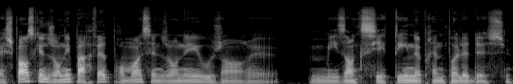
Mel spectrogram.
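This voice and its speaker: A man speaks at a moderate pace in a very deep, low voice with ordinary pitch variation, on a very clean recording with a silent background. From Montreal, Quebec (Villeray). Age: 30s. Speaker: podcaster and musician. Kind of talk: casual interview chat. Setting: studio.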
